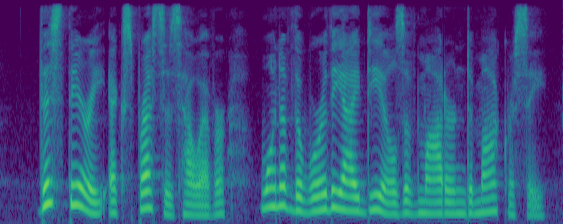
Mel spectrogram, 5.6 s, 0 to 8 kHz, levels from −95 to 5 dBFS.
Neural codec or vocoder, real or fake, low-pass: none; real; 7.2 kHz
